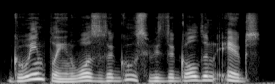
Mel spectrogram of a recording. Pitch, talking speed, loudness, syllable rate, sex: 165 Hz, 175 wpm, -16 LUFS, 5.0 syllables/s, male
